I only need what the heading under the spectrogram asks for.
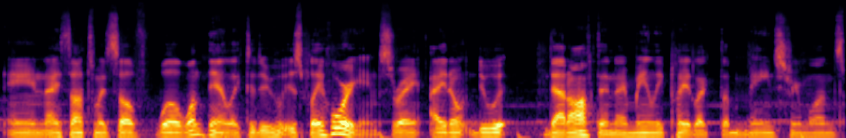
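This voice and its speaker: A man with a fairly low voice speaks as a gaming creator addressing his audience. His delivery is casual and reflective, with a sincere, conversational feel. Soft music plays behind him. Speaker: gaming YouTuber. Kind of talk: casual reflective thank-you talk to viewers. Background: background music.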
